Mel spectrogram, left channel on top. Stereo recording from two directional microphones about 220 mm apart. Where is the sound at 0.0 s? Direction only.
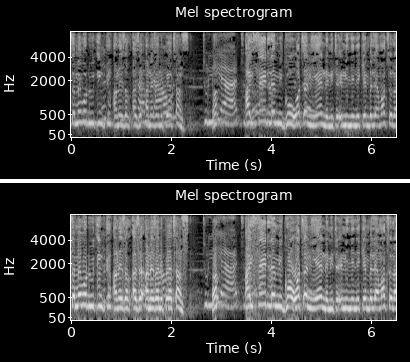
45° right (ahead or behind).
